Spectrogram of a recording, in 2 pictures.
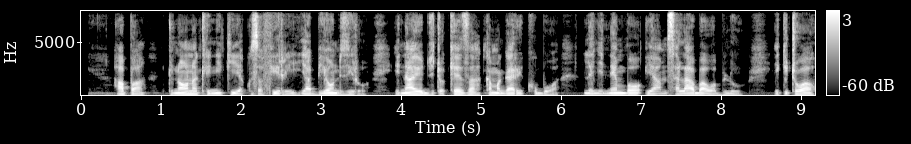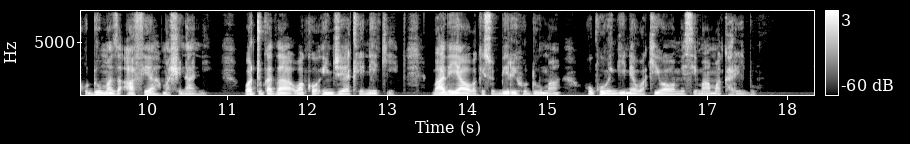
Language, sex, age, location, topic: Swahili, male, 18-24, Nairobi, health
